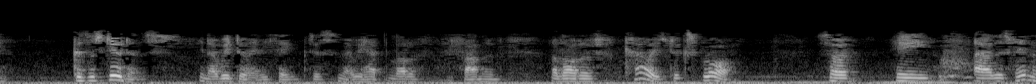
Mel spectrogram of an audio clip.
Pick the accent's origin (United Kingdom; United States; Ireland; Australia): Australia; Because she knew I was from Australia.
